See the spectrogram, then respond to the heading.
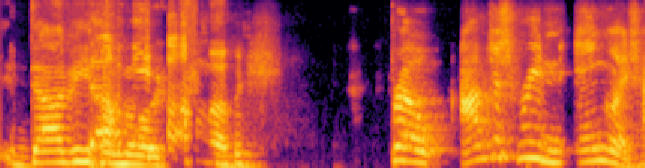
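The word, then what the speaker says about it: Davi Ramos: Davy Ramos. What is it? Davy Ramos? It's Davi Hamosh.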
